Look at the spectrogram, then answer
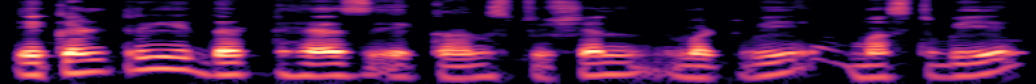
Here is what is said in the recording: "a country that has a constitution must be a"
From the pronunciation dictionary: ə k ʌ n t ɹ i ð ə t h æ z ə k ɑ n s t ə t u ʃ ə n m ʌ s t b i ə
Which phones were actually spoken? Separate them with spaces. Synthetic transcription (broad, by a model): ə k ʌ n t ɹ i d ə t h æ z ə k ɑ n s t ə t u ʃ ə n m ʌ s t b i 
